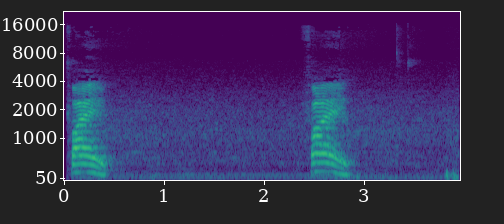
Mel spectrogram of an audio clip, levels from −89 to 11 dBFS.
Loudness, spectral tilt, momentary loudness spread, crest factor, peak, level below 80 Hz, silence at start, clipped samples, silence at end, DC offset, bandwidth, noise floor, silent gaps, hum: -24 LUFS; -5.5 dB/octave; 22 LU; 22 dB; -8 dBFS; -60 dBFS; 0.05 s; under 0.1%; 0 s; under 0.1%; 16.5 kHz; -55 dBFS; none; none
